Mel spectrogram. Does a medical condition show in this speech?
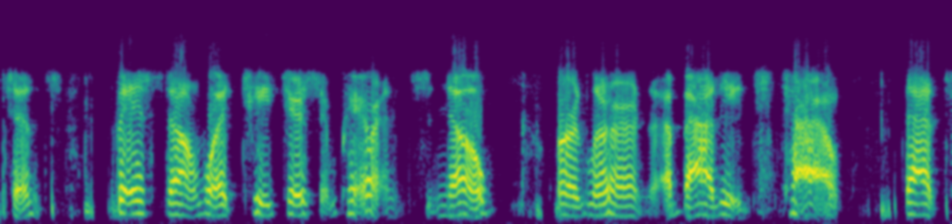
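Yes: ALS; voice affected.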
